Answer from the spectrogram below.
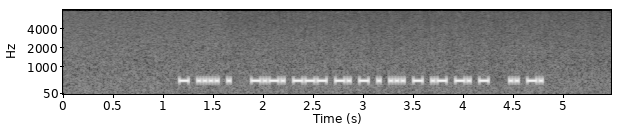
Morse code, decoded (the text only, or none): THE CONTESTANT IN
